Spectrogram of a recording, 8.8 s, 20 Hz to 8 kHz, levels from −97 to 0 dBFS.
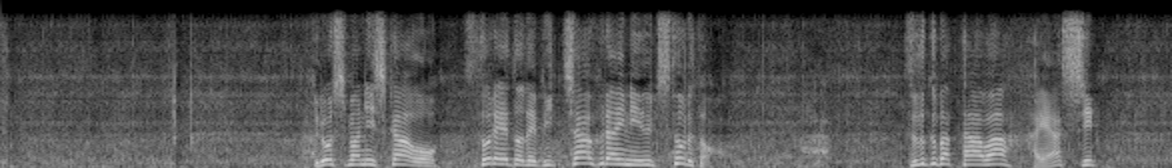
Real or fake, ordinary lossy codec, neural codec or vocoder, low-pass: fake; none; codec, 16 kHz, 4.8 kbps, FACodec; 7.2 kHz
